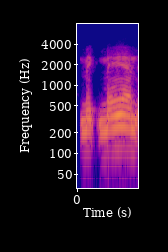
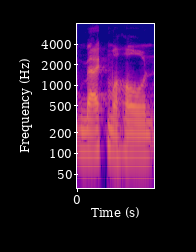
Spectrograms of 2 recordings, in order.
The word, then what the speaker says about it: McMahon: last name i said i said like mac mahone initially you're like and you said man i was like okay that's how you say it yeah i went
